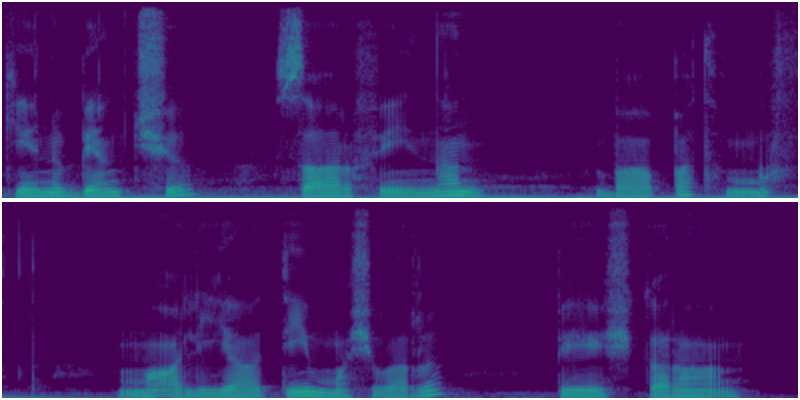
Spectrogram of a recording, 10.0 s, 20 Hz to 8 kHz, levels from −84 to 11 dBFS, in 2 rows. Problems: low volume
